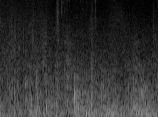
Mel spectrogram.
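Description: Footsteps of several people in boots hurrying across a hard floor, a quick run of separate knocks.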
